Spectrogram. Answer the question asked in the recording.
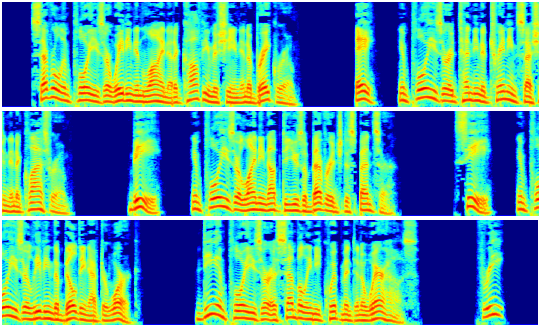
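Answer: B: Employees are lining up to use a beverage dispenser.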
